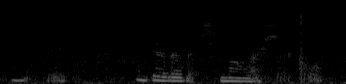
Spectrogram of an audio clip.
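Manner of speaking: whispered, quiet muttering under the breath to oneself. Drawing circles while explaining, in the zone, mumbling. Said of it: "Sorry, I'm mumbling".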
